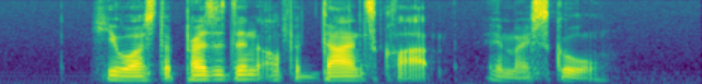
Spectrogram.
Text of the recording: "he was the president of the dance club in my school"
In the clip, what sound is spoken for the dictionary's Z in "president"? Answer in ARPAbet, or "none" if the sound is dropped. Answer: Z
